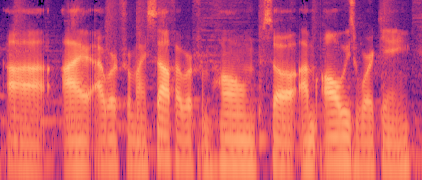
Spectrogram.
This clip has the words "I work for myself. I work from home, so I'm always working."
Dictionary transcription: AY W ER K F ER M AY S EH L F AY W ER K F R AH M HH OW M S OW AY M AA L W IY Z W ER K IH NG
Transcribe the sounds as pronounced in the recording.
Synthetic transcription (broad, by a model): AY W ER K F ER M AY S EH L F AY W ER K F R AH M HH OW M S OW AY M AA L W IY Z W ER K IH NG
